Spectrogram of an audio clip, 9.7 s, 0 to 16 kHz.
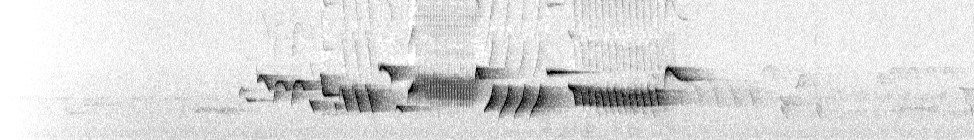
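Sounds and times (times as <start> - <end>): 
Eurasian wren (Troglodytes troglodytes) singing: 2.4 - 7.0.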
